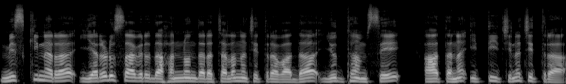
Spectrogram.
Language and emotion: Kannada, neutral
